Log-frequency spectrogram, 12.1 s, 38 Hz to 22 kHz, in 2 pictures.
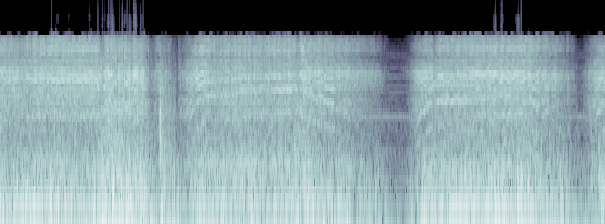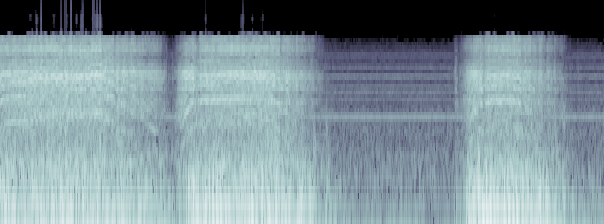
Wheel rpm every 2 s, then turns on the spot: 190, 120, 120, 110, 80, 40.
none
